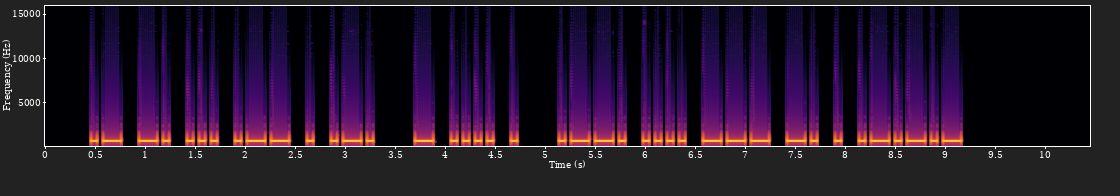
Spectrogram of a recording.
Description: Morse code, heard as a keyed tone, about 20 wpm, 700 Hz. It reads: ANSWER THE PHONE.
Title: Sentences from Top 1100 Words 20wpm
